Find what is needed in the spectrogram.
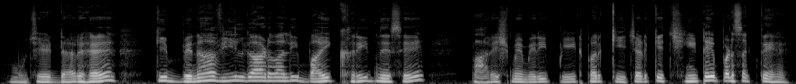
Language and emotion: Hindi, fearful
